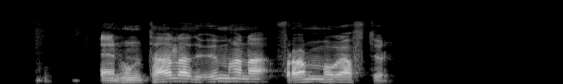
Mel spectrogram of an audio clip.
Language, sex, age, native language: Icelandic, male, 40-49, Icelandic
